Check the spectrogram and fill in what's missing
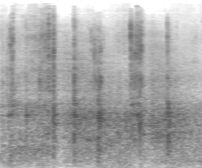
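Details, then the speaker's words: Sharp metallic clicks and ratcheting as a Stiegelmeyer Puro profiling bed's full-length side rail is lifted, slid up and locked in place during a training demonstration; bed side rail locking click. "to use the side rails you simply lift up each end piece this one's already in the up position like slow and then you can slide your side rail and you'll hear the click"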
